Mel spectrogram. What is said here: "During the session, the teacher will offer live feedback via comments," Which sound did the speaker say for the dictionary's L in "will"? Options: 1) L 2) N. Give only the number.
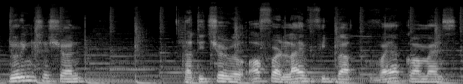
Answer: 1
